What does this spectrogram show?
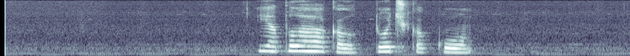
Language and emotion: Russian, sad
